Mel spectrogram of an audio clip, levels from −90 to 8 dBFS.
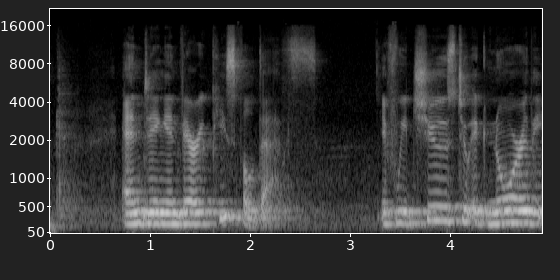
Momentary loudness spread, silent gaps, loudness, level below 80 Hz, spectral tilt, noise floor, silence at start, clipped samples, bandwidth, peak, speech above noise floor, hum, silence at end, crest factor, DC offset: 19 LU; none; -23 LUFS; -70 dBFS; -4.5 dB/octave; -55 dBFS; 0 s; under 0.1%; 15.5 kHz; -8 dBFS; 33 dB; none; 0 s; 16 dB; under 0.1%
